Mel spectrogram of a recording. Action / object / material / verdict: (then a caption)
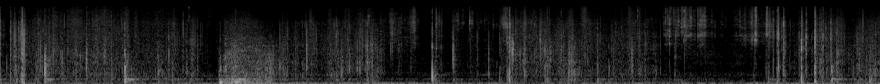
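scrape / magnesium carbonate gym chalk block / gym chalk / none. A hand grips a solid, dry grey-blue block of gym chalk (magnesium carbonate) and crushes it into powder with the fingers and palm over a pile of yellow chalk powder. Dense, dry crumbling and crinkling runs throughout, with sharp, bright snaps as pieces break off and a low, soft thud as a chunk gives way partway through.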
